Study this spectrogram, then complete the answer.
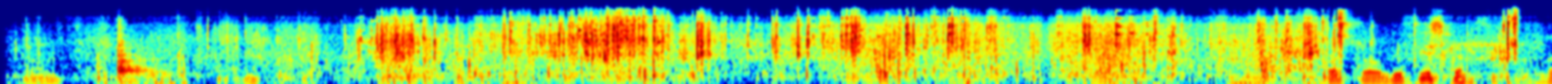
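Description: Fabric and gear rustle as hands rummage through a bag.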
